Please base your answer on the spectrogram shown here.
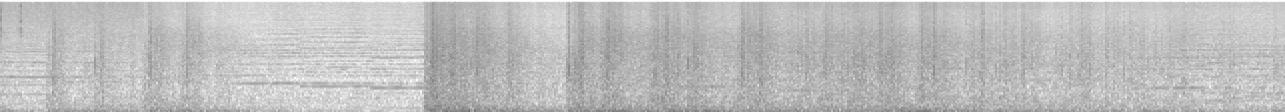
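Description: Ship cannons fire in the age-of-sail naval battle game Ultimate Admiral: Age of Sail. Deep booming volleys rumble, with a heavy surge at about three seconds followed by a sustained roll of blasts.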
